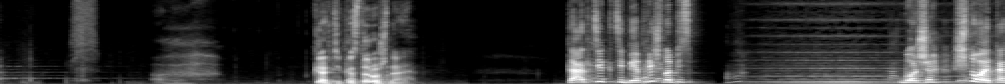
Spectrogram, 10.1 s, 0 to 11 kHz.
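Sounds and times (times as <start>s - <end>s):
person sighing: 0.7s - 2.3s.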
